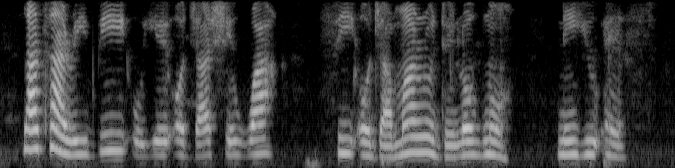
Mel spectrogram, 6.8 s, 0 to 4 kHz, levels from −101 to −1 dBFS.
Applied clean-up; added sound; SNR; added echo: none; none; none; none.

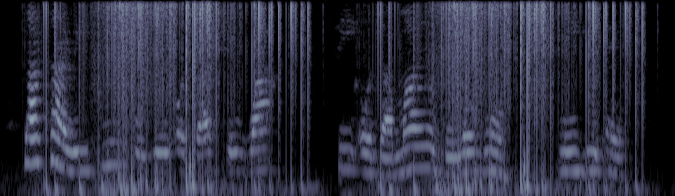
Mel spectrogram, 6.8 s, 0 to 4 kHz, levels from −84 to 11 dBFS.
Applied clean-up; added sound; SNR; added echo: none; Glass; -4 dB; reverberation time 0.2 s.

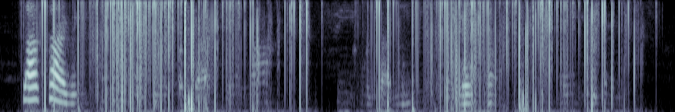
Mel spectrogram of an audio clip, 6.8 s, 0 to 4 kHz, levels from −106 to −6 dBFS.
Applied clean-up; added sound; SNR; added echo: neural separator model SepFormer WHAMR!.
